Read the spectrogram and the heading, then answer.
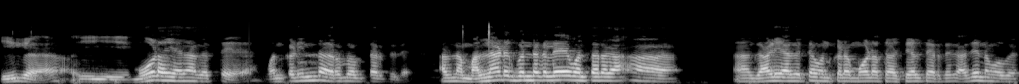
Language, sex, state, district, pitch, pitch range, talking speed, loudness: Kannada, male, Karnataka, Shimoga, 155 Hz, 140-175 Hz, 110 wpm, -16 LUFS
